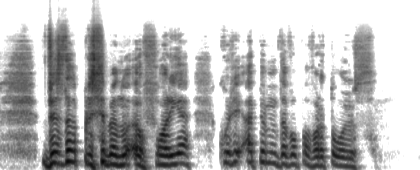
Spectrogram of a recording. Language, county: Lithuanian, Kaunas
